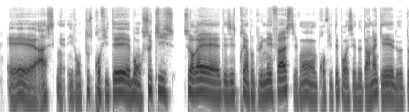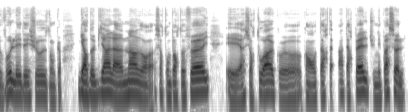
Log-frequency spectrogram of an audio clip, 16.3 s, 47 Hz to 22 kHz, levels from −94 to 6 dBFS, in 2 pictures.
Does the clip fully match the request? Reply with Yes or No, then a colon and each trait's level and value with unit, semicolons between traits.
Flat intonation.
No: average, 3.0 semitones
